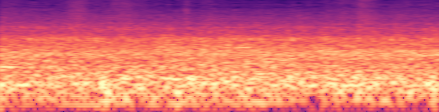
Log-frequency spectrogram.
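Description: Fire engines running, a steady noise without a clear pitch.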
